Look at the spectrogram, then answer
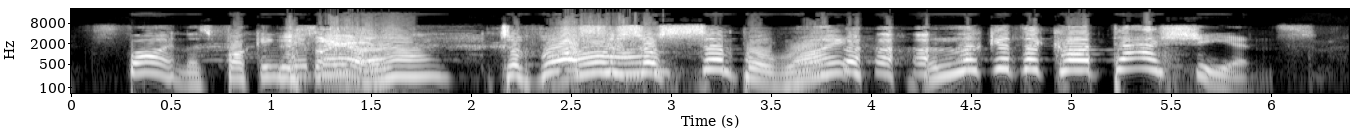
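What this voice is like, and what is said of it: Poor drunk British accent impression. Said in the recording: “I'm doing a very horrible Russell Brand ... a drunk British accent”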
